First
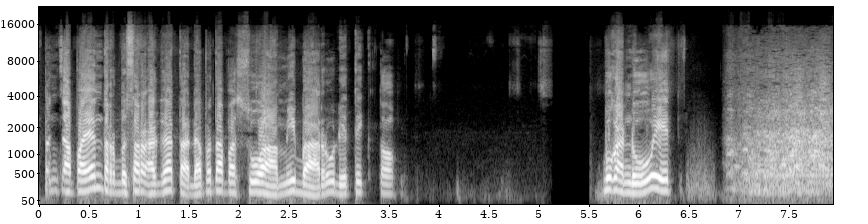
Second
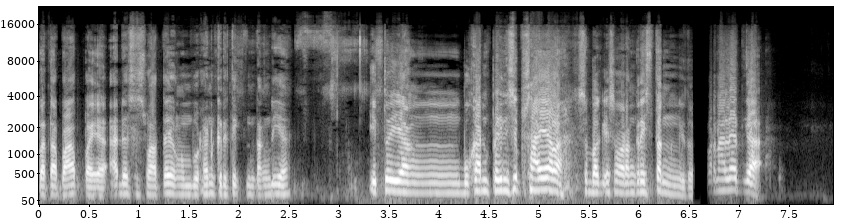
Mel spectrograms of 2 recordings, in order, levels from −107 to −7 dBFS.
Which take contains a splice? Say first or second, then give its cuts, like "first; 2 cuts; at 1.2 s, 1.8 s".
second; 1 cut; at 6.6 s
